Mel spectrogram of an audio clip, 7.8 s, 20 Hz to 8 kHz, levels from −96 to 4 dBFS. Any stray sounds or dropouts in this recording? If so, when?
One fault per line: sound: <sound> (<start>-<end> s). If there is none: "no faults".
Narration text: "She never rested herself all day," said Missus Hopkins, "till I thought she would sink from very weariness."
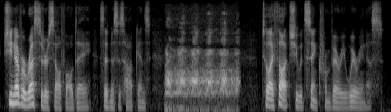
sound: bark (3.3-4.8 s)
